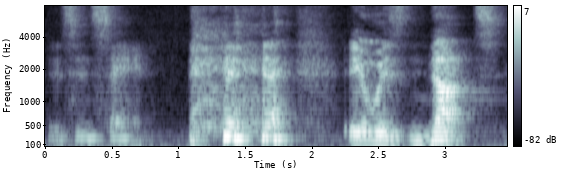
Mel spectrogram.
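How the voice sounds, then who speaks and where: A man's voice: fairly high pitch, sing-song, drawn-out words, sharp tone. A man telling an emotional personal story, tearful and laughing through it, his voice breaking. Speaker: vlogger. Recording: roomy echo, distant from mic.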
